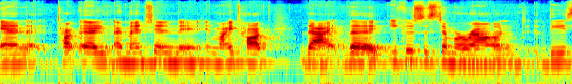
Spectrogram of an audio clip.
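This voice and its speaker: A woman speaks at a medium pitch in a monotone, flat intonation. Audible room echo and noticeable background noise fill the recording. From US West Coast. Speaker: panel moderator, researcher. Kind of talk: panel discussion.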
